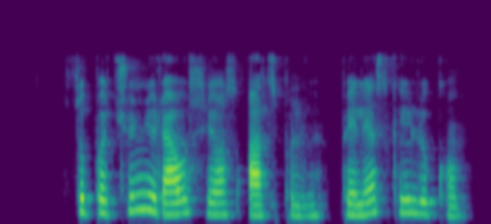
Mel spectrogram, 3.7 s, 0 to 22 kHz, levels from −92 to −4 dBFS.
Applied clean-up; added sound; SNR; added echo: none; none; none; none.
